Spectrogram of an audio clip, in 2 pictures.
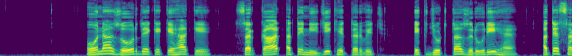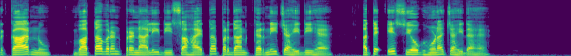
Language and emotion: Punjabi, neutral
